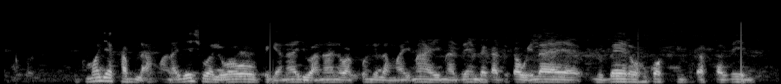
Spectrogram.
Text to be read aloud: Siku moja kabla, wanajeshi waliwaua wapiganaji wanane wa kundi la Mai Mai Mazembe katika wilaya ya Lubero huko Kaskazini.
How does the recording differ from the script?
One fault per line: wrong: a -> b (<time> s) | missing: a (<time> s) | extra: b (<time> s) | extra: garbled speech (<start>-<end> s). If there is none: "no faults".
no faults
